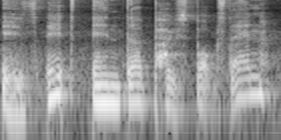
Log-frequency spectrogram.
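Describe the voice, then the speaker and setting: A man plays a picture-book duck, puzzled and pleased with itself. The delivery is theatrical, with big swoops in pitch and an unhurried pace. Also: big pitch swings, mellow, a little hiss or hum. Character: puzzled, self-satisfied duck truck driver in a picture book.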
